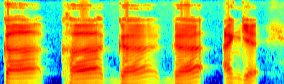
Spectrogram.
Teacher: कंठ से उच्चारण हो रहा है, यानी कंठ का मतलब गले से उच्चारण हो रहा है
